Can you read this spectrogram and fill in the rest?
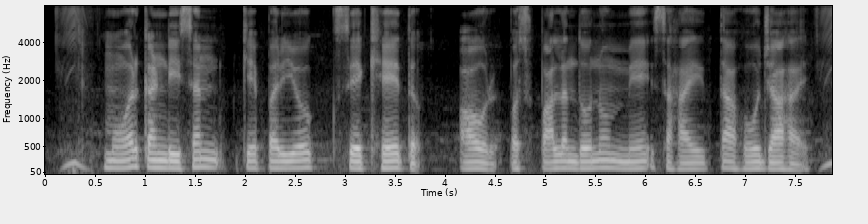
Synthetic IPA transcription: moːəɾkə̃ɳɖiːʃənkepəɾjoːɡsekʰeːt̪ | ɔːɾpɐʃu̥paːlənd̪oːnõmẽsəɦaːjt̪aɦod͡ʒaːɦɛe

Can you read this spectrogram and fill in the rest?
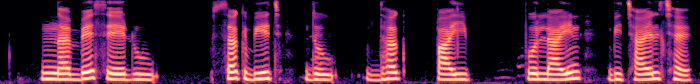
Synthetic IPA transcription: nəbːeseɾu | səkbit͡ʃ | d̪u | d̪ʱək | pai | plain | bit͡ʃʰaːelt͡ʃʰɛ

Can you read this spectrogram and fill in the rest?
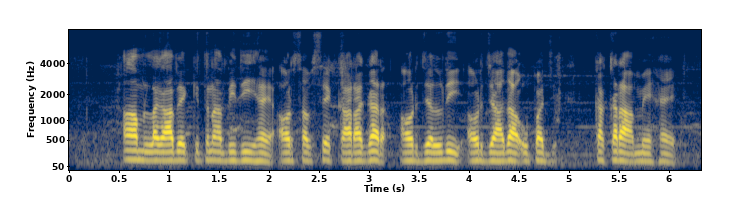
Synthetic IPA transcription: aːmləɡaːbekɪt̪nabɪd̪ʱiɦɛʔɔːɾsəbsekaːɾaɡəɾɔːɾd͡ʒəld̪iʔɔːɾzjaːd̪aʊpəd͡ʒ | kəkɾamẽɦɛː

